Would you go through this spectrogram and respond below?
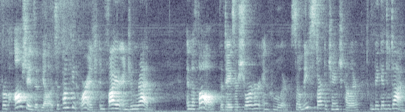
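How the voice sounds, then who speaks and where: An American woman hosting a read-along, reading a picture book aloud for children in an expressive, informal way. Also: on the high side, brisk. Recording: roomy echo, faint background noise.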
